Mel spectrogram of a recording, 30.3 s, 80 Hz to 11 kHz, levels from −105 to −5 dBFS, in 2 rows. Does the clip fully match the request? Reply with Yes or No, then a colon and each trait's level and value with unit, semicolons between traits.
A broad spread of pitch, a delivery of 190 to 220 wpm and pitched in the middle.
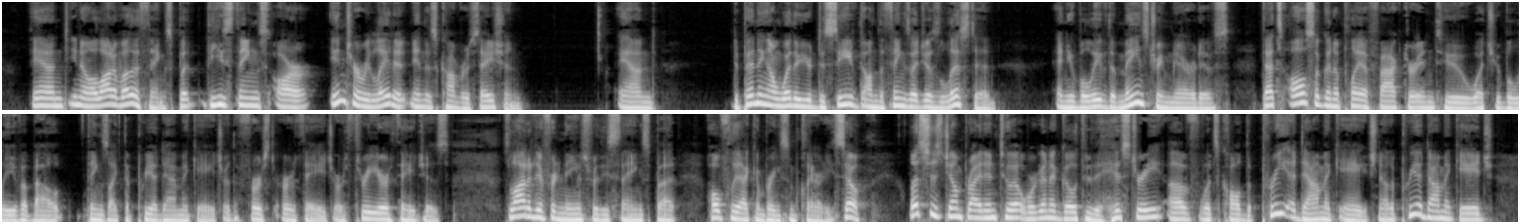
Yes: wide, 5.7 semitones; average, 200 wpm; medium, 145 Hz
